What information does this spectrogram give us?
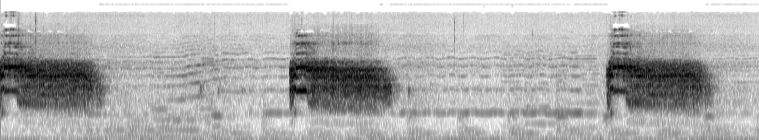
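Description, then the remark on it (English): A Steller's jay (Cyanocitta stelleri) mimics a red-tailed hawk's scream three times, each a loud, raspy, descending cry lasting under a second, separated by quiet pauses of about two seconds. “Here's a stellar interpretation of a red-tailed hawk.”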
